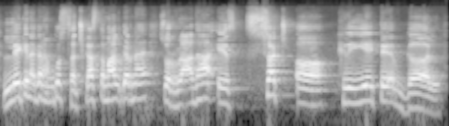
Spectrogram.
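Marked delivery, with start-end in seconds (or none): 3.6-5.9 very slow, each word spaced; slow dictation. Shown as a demonstration. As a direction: read it out slowly for students to write. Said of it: "teacher dictates example sentence".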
